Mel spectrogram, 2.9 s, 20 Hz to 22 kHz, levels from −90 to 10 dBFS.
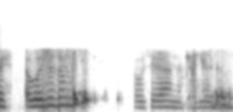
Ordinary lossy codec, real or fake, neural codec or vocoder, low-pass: none; real; none; 3.6 kHz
